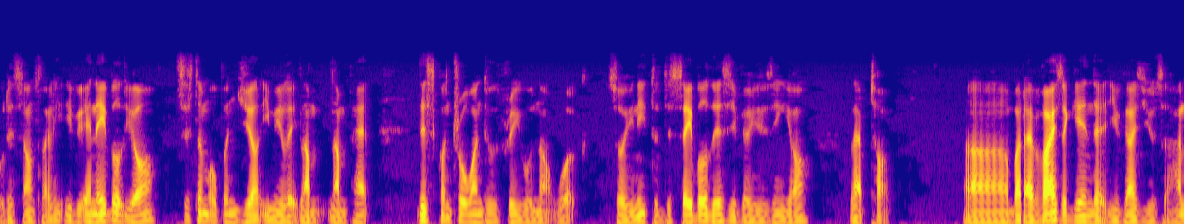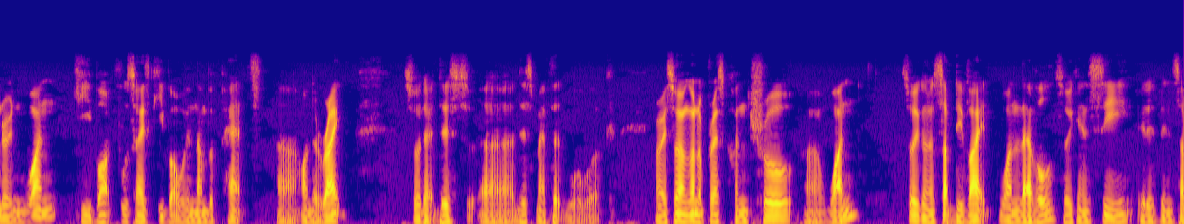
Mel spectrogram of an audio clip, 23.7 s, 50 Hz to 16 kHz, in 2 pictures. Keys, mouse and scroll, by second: 12.8-18.7 middle drag, 20.9 ctrl+1, 21.4 middle click, 22.3-22.7 scroll up 1, 22.7-23.6 middle drag.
